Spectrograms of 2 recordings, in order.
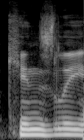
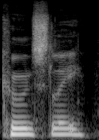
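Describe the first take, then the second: First: The name is said as Kinsley. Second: The name is said as Kunzli. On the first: This is the family's own pronunciation. "The pronunciation Kinsley instead of Kunzli" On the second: This is how Germans would say it. "instead of Kunzli"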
